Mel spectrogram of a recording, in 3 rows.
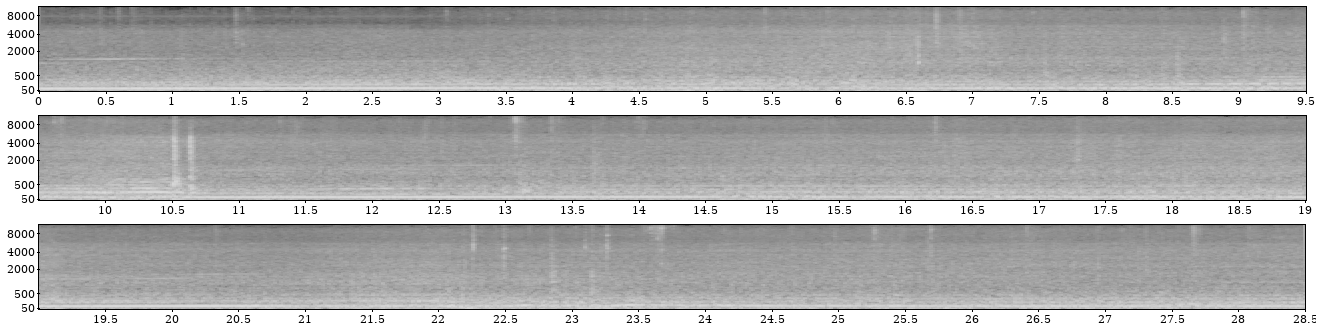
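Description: Nissan GT-R R35's twin-turbo V6 heard from inside the cabin while the car is driven hard on a race track: a steady low drone that dips briefly now and then.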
